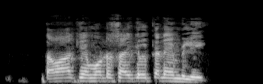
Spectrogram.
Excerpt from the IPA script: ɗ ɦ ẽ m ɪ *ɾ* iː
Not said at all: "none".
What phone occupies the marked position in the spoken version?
l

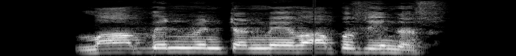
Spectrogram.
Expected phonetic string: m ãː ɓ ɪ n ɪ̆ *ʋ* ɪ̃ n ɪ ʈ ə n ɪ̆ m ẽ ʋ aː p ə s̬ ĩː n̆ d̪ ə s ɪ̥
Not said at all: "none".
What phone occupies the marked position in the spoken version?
ʋ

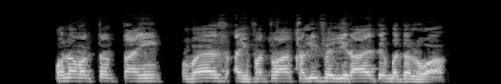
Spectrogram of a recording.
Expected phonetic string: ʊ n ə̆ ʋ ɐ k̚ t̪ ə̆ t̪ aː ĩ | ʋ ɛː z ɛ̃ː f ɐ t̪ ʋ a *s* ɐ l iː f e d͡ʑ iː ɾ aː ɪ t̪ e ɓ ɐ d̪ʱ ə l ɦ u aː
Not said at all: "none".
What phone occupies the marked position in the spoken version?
x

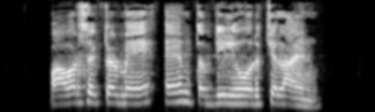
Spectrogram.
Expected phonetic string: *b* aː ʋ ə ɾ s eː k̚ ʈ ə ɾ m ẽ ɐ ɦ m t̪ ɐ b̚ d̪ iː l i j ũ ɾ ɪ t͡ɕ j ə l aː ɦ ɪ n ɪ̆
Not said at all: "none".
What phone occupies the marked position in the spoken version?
p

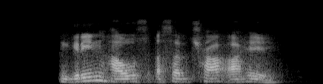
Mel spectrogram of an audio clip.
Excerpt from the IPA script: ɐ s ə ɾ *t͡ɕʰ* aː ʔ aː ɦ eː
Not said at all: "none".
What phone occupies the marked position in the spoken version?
t͡ɕʰ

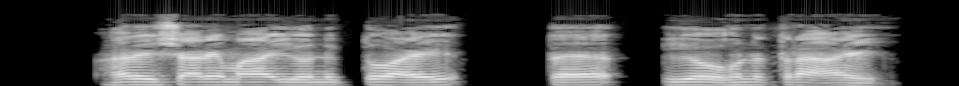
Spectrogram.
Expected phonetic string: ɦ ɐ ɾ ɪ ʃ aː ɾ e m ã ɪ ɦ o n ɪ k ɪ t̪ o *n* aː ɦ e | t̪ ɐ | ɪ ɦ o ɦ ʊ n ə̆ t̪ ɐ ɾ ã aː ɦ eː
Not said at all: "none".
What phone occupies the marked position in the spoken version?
none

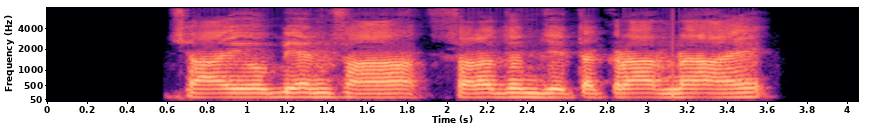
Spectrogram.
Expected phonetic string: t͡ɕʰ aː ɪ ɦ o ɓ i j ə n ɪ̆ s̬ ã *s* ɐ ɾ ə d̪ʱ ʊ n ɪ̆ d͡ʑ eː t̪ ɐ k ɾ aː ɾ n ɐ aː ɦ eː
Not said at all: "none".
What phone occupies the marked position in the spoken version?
s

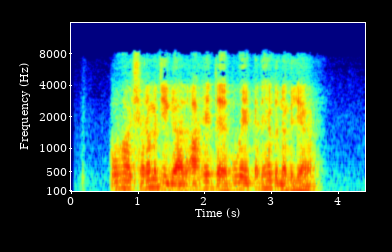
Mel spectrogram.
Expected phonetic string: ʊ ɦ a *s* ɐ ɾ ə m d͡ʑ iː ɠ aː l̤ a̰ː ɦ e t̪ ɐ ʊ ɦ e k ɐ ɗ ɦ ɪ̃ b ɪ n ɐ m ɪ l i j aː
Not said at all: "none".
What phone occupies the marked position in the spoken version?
ʃ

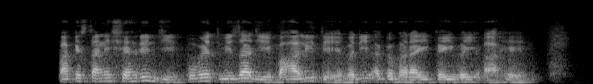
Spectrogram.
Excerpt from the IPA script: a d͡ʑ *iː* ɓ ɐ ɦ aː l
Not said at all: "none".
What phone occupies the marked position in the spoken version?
iː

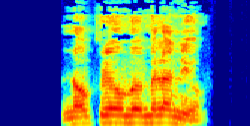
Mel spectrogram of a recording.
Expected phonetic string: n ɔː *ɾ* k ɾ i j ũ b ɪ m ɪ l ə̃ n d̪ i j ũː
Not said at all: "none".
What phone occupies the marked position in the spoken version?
none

